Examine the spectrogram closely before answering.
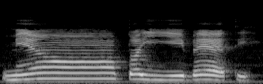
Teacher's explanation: So noon will be إخفاء. Raise the back part of the tongue to make it ready for letter طا. · Term: ikhfa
